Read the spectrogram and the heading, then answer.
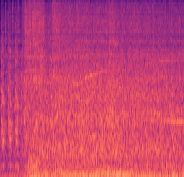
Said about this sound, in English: At a tour for local farmers, a large pump slurps up manure from a holding pit. It shoots into bright yellow hoses.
